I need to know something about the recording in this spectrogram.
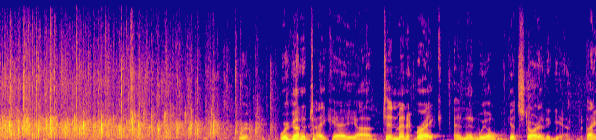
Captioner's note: applause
